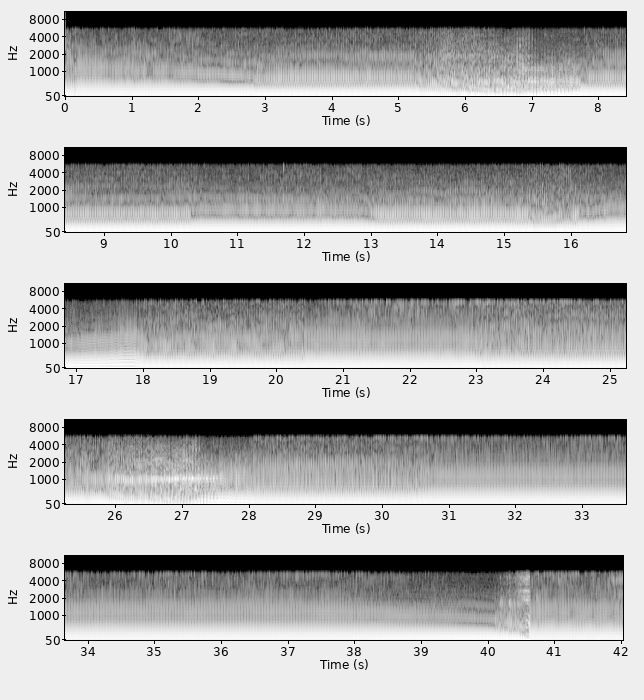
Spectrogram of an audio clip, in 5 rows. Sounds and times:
Vehicle: 2.6 - 20.8.

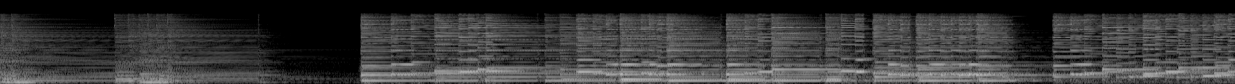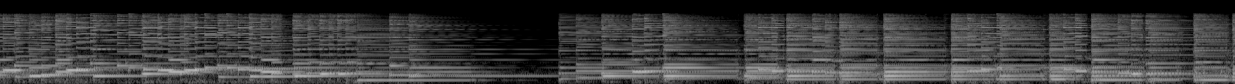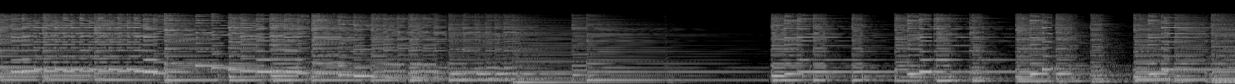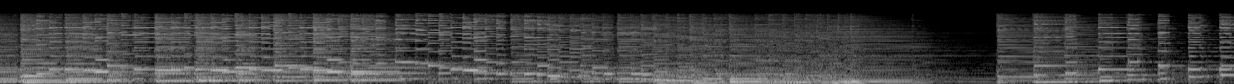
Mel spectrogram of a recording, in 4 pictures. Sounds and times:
Music: 0.0 - 49.3.

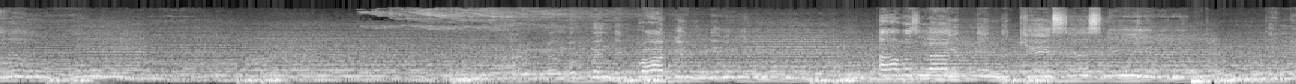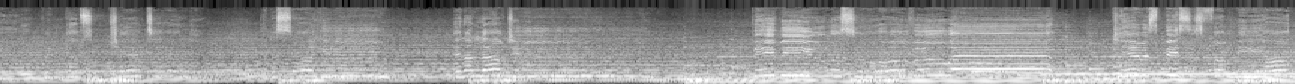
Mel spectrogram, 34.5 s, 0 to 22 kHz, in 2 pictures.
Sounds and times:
Violin, fiddle: 0.0 - 34.5.

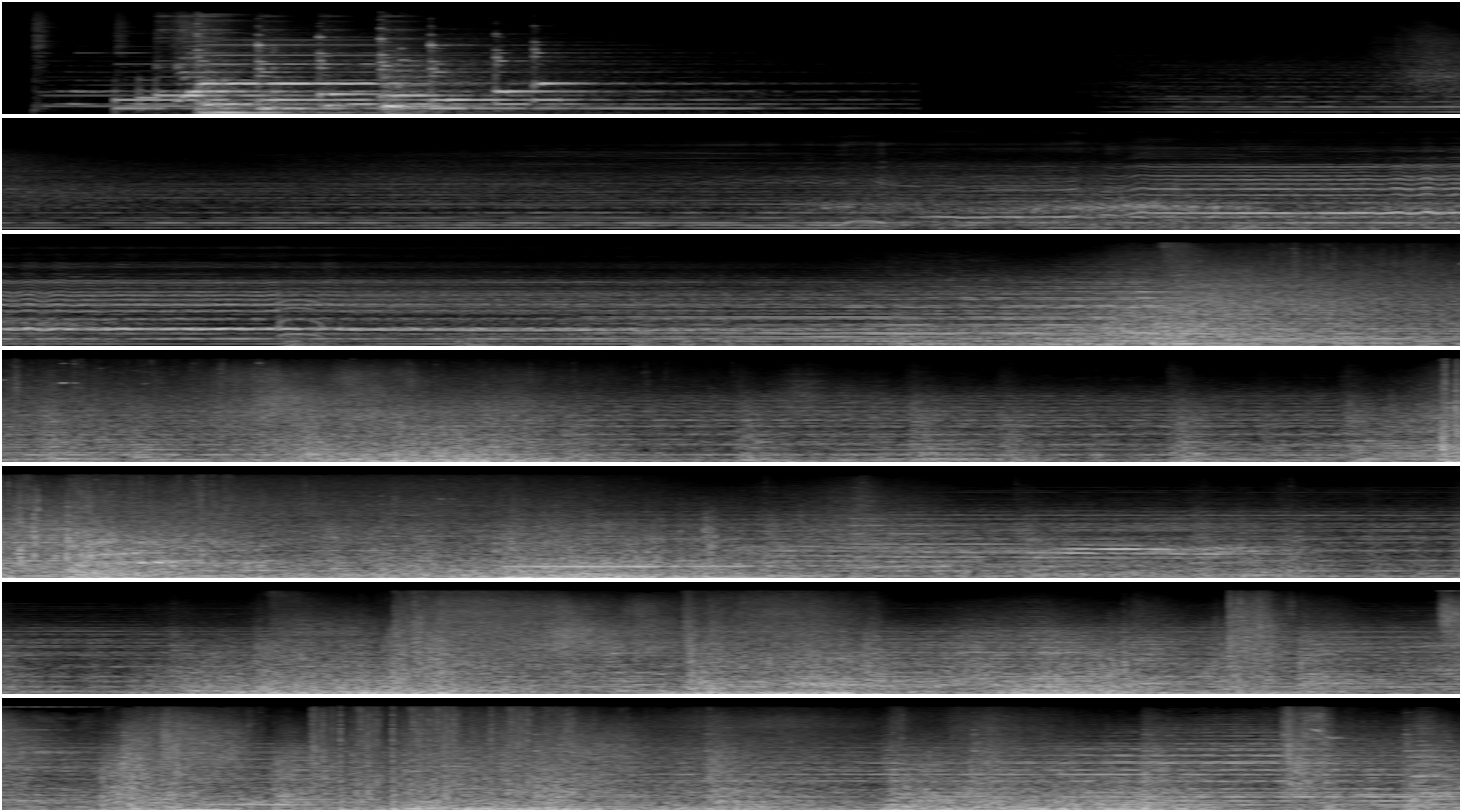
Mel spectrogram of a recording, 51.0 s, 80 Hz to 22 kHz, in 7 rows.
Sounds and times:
Jingle, tinkle: 0.2 - 3.2.

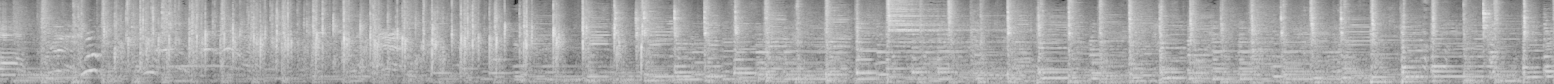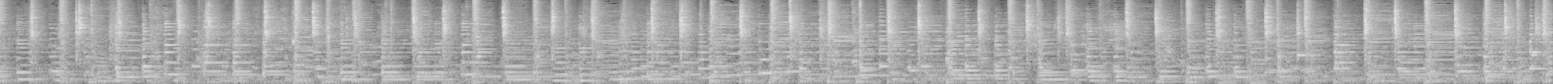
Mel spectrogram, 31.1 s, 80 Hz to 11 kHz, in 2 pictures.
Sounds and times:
Blues: 0.0 - 31.0
Jazz: 0.0 - 31.0
Musical instrument: 0.0 - 31.0.

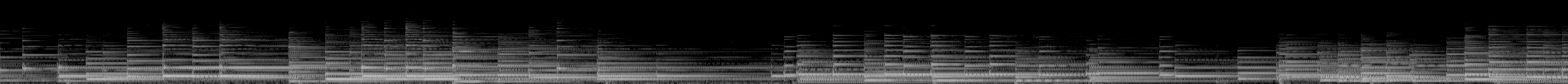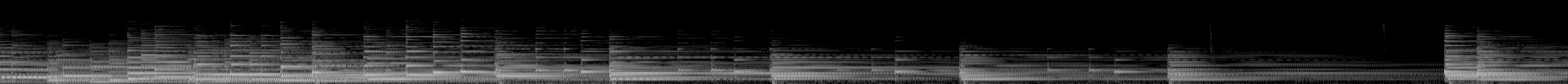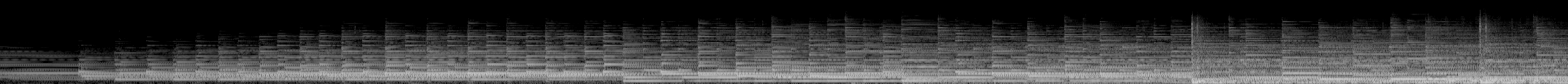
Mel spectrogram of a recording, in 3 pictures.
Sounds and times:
Harpsichord: 30.2 - 47.0.

